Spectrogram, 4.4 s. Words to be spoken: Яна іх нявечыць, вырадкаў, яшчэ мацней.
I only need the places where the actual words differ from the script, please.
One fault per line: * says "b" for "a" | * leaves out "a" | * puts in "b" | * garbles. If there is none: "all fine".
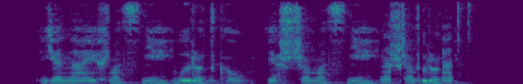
* says "мацней" for "нявечыць"
* garbles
